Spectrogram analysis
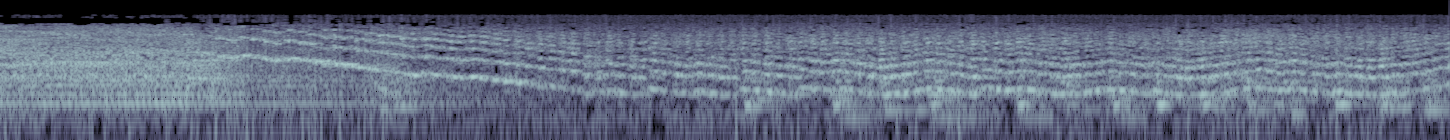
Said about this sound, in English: Once more, the powerful black car roared through the city streets, carrying the Green Hornet on his errand of justice.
